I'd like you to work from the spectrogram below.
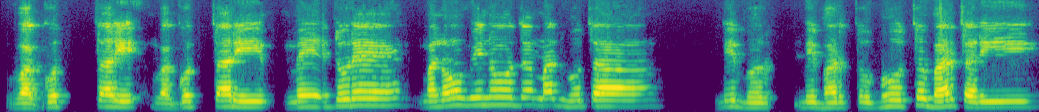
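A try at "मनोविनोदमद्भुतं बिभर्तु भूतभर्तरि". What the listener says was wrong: Very good, very nice, very nice.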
